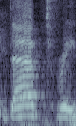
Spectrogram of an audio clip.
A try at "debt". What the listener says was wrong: I like how you pronounce the B in debt.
